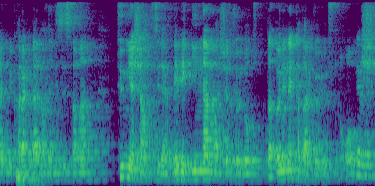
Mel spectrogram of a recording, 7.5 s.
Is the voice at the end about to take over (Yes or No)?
No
